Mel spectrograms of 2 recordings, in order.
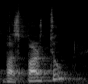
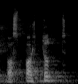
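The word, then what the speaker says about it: Passepartout: بتاعه اسمه باسبارت باسبارت هو باسبارتو التي الاخيره مش بتنطق مش باسبارتوت باسبارتو ده عباره عن فوجز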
